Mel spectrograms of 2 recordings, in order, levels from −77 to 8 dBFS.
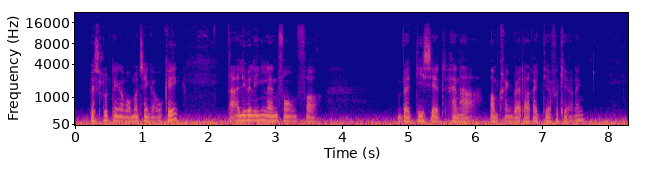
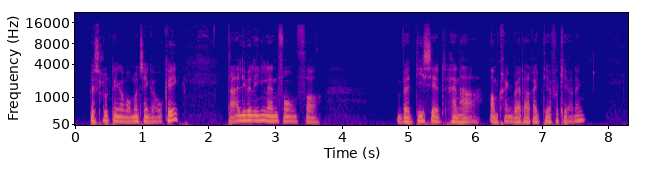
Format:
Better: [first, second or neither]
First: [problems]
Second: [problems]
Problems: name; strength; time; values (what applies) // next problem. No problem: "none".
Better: second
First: low rumble; faint; throughout; 20 dB below the speech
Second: none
